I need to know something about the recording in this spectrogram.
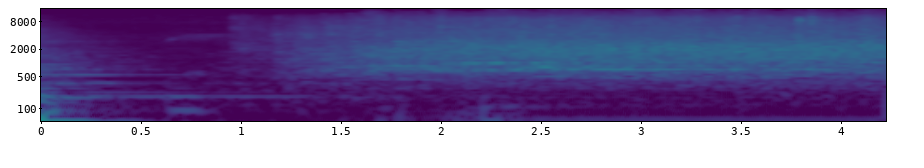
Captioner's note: applause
